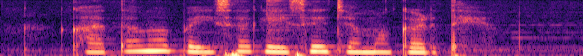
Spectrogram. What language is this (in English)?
Chhattisgarhi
